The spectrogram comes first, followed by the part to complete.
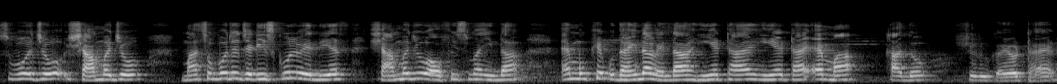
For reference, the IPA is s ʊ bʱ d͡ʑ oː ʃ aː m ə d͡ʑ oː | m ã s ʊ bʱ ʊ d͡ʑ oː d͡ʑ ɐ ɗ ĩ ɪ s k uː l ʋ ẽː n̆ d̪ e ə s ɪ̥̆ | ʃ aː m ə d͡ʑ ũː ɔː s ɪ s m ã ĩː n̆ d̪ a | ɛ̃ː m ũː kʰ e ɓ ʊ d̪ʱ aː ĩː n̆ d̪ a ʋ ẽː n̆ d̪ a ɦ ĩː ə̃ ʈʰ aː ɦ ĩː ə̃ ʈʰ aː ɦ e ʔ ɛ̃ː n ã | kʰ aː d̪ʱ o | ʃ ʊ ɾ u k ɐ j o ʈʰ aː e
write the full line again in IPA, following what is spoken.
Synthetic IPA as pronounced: s ʊ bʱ d͡ʑ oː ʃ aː m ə d͡ʑ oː | m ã s ʊ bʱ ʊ d͡ʑ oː d͡ʑ ɐ ɗ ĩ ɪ s k uː l ʋ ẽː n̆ d̪ i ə s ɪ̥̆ | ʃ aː m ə d͡ʑ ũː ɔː f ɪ s m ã ĩː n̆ d̪ a | ɛ̃ː m ũː kʰ e ɓ ʊ d̪ʱ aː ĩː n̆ d̪ a ʋ ẽː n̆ d̪ a ɦ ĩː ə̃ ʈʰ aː ɦ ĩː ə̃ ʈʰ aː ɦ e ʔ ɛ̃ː m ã | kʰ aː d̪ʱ o | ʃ ʊ ɾ u k ɐ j o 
